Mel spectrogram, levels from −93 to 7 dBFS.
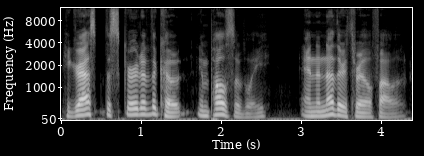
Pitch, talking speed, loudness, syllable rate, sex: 140 Hz, 165 wpm, -20 LUFS, 5.7 syllables/s, male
